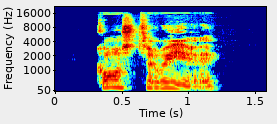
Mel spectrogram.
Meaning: third-person singular conditional of construire
- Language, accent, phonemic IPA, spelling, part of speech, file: French, Canada, /kɔ̃s.tʁɥi.ʁɛ/, construirait, verb, LL-Q150 (fra)-construirait.wav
